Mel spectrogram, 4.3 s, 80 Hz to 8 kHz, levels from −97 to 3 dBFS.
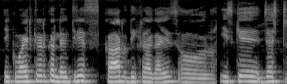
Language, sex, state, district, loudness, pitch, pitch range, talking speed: Hindi, male, Uttar Pradesh, Hamirpur, -29 LUFS, 170 Hz, 160-180 Hz, 195 wpm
